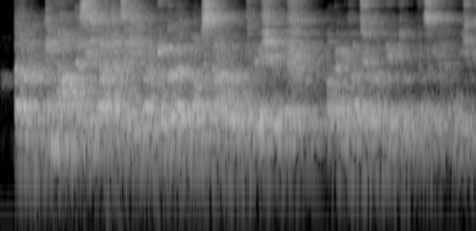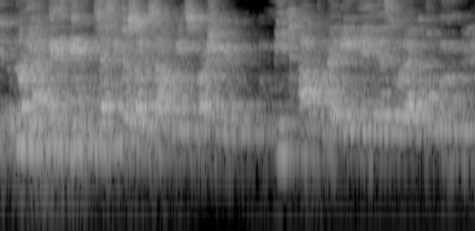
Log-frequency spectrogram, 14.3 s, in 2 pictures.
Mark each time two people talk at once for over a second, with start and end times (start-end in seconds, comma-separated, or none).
none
